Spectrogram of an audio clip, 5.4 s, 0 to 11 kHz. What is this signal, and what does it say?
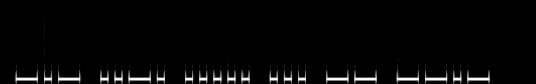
Morse code, heard as a keyed tone, about 17 wpm, 700 Hz. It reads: KF5SMQ
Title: USA Call Signs Repeated 3x 17wpm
